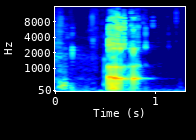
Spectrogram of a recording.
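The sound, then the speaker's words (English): A single loud burp from a man, starting abruptly with a low, rumbling tone and a brief second surge before trailing off, preceded by faint quiet noises. “Excuse him, my lovelies. He's being very rude right now.”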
